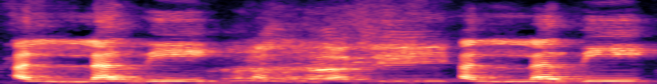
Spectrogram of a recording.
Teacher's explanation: ذال کو نرم ادا کرنا ہے، زبان کا کنارہ سامنے کے دانتوں کے کنارے کے ساتھ لگائیں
